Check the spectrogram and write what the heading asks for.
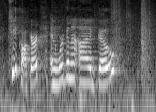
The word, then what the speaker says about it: Caye Caulker: do in cheek Hawker I keep saying caye caulker because the way that it's spelled but I'm gonna come right cheek Hawker and we're gonna I'd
